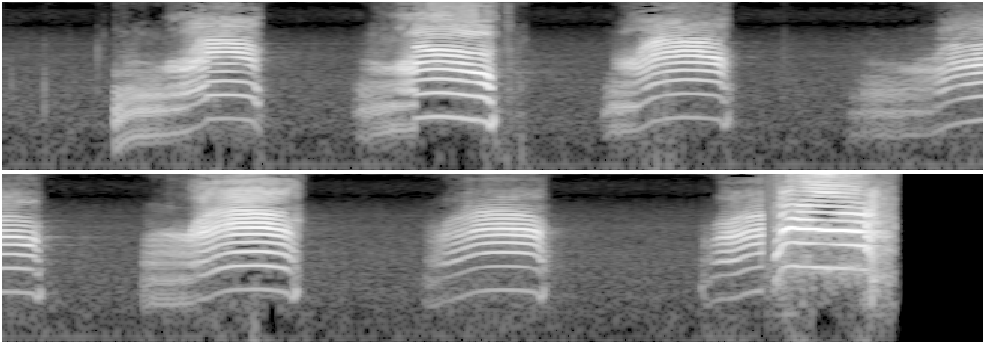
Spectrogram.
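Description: Domestic cat meowing: seven drawn-out meows about a second and a half apart, each rising then falling in pitch, with silence between. The last, near the end, is louder and harsher.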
